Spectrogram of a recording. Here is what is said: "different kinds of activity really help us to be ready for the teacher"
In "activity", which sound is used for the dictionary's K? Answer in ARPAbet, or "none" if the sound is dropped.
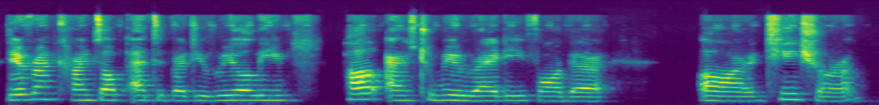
none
